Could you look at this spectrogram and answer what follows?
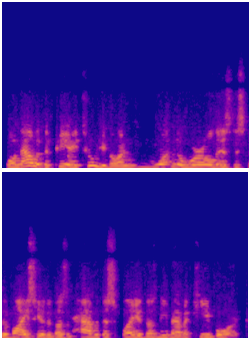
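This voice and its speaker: A man's voice: high voice, animated, fairly quick. A man presenting a product webinar in a conversational, explanatory way, stressing his key points. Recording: dull, lo-fi webinar audio.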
